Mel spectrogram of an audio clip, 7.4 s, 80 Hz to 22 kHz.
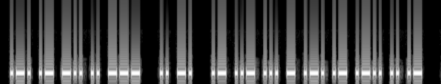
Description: Morse code, heard as a keyed tone, about 25 wpm, 600 Hz. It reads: RADIO IN AUSTRALIA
